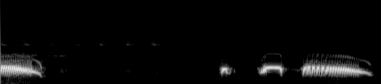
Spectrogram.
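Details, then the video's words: Morning call of a spotted dove answering a rival: a long quavering coo, a pause, two short coos, then another drawn-out trembling coo falling at the end. "Tiếng chim cu gáy thúc đấu với bổi buổi sáng"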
